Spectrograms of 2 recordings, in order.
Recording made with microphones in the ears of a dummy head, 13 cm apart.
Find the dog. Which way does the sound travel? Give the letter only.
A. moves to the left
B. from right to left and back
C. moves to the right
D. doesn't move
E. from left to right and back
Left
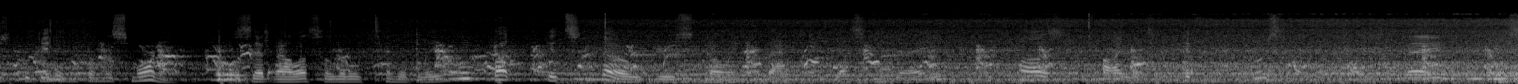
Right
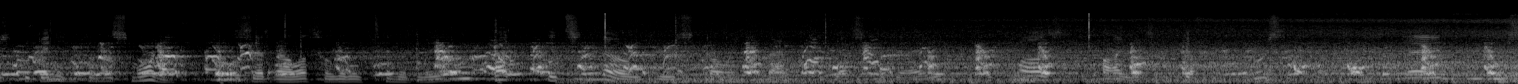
D.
